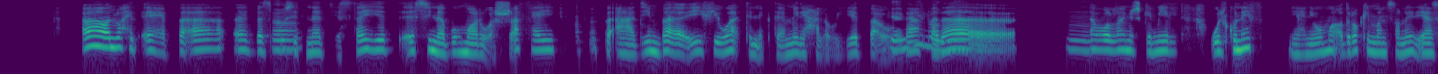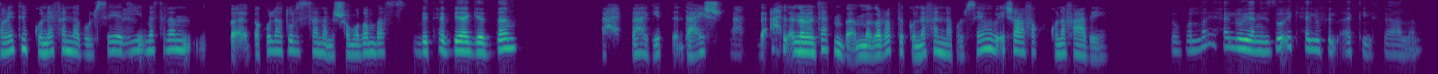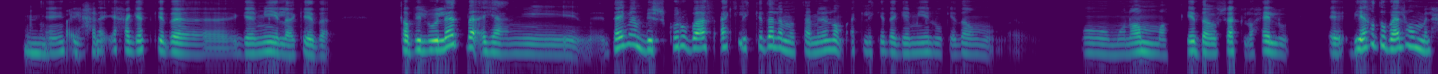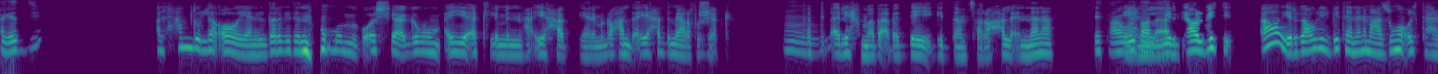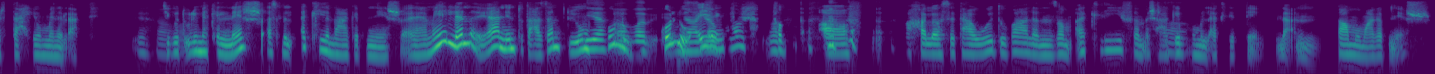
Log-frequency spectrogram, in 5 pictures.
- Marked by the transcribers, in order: put-on voice: "Cinnabon"; chuckle; chuckle; laughing while speaking: "همّ"; laugh
- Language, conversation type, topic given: Arabic, podcast, إيه رأيك في تأثير السوشيال ميديا على عادات الأكل؟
